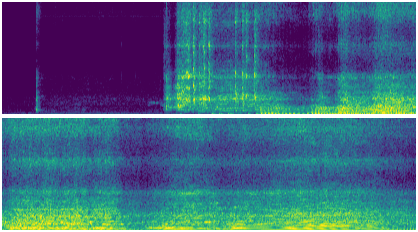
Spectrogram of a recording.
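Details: Honda Supra motorcycle with a DC CDI and an aftermarket starter motor, after the battery was charged: a click, a brief starter whir, then it catches at once and revs smoothly; the hard electric starting was traced to the pulser.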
